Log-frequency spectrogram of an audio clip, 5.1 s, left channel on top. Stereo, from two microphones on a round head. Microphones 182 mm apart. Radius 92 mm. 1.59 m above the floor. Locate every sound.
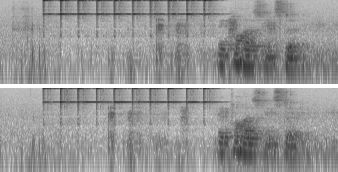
0.6 s a bicycle bell: centre (ahead or behind), 3.5 m; by 3.1 s 40° right (ahead or behind), 4.5 m
3.2 s a man speaking: 70° right (ahead or behind), 9 m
